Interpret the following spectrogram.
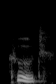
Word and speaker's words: COOT: And what's interesting is COOT, do I pronounce that properly? Yes.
